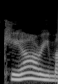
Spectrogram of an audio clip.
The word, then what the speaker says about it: Chiari: Chiari. – I apologize to anybody who has that because I still don't know how to say it. – Fact check. The correct pronunciation is Chiari malformation.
